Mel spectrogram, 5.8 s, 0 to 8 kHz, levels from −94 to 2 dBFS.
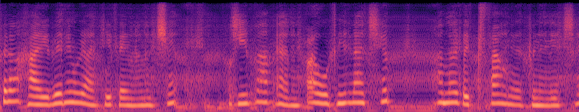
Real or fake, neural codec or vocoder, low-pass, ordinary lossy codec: fake; codec, 16 kHz, 0.5 kbps, FreqCodec, larger model; 7.2 kHz; none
